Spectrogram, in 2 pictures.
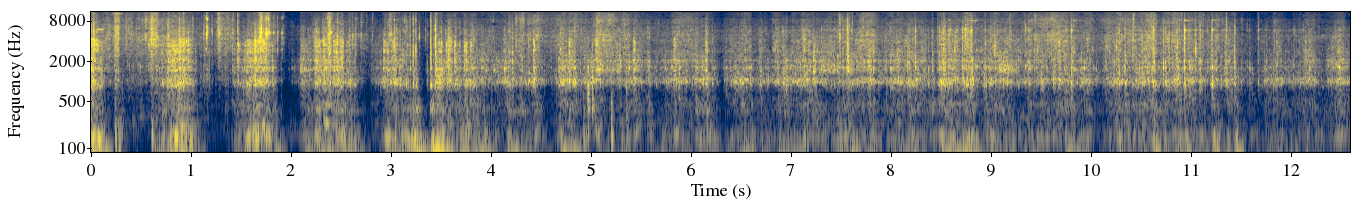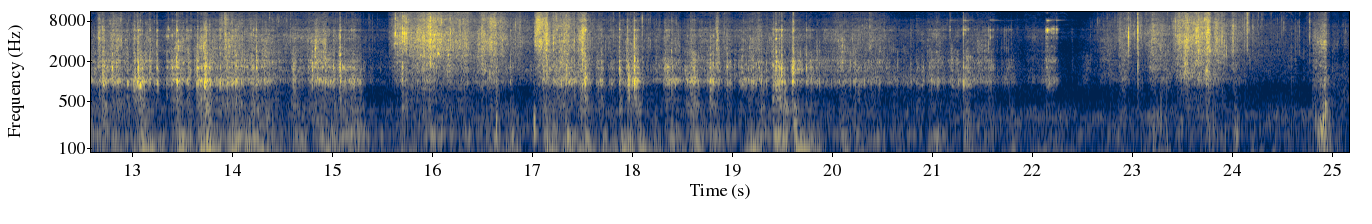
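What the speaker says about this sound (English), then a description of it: "and then start pulling your winch line out" Synthetic rope pulls off a free-spooling Hisun Axis winch drum in a long ratcheting, clicking rattle, close and fairly loud. It pauses briefly now and then, with scraping handling noise between pulls.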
